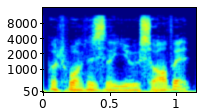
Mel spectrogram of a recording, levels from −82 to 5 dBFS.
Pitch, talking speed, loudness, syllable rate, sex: 95 Hz, 365 wpm, -16 LUFS, 7.6 syllables/s, male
